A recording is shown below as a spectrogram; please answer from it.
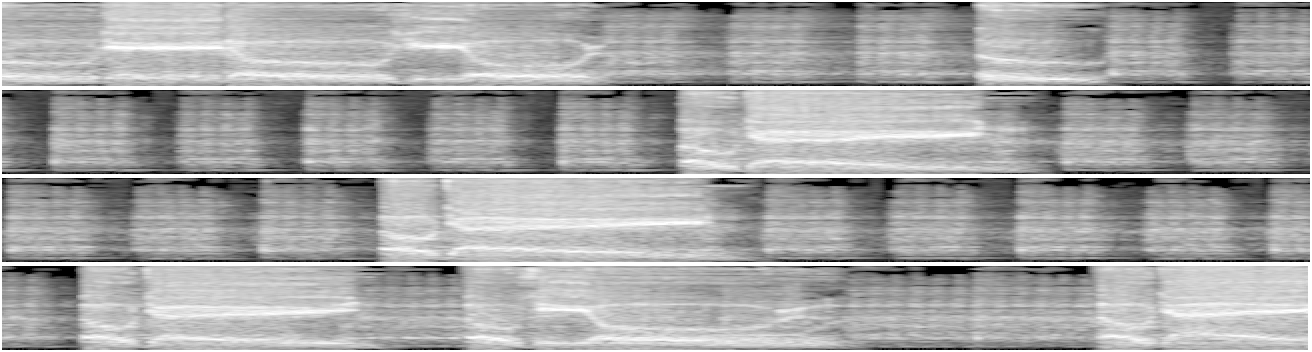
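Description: Viking metal song with heavy guitars and drums playing a stop-start riff of short, evenly spaced chugs, broken about every five seconds by a loud harsh vocal phrase of a second or two.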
